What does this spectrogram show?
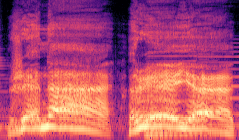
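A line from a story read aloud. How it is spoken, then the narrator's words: Shouting. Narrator (Russian): кричал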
